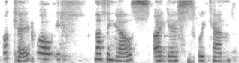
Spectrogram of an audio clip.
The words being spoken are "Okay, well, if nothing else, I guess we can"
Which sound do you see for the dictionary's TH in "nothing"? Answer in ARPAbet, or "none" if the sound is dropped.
TH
